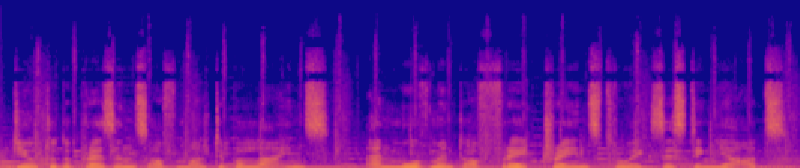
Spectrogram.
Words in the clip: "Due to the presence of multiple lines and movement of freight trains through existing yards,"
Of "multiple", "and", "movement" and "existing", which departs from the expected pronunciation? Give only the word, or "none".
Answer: none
